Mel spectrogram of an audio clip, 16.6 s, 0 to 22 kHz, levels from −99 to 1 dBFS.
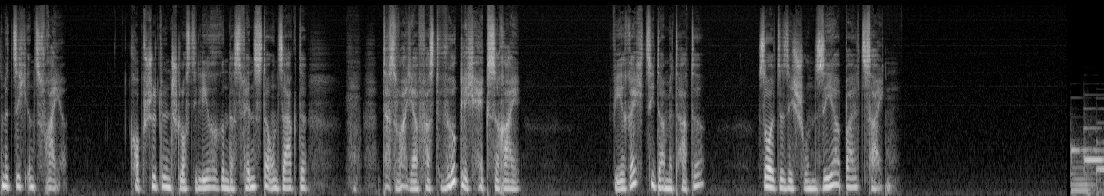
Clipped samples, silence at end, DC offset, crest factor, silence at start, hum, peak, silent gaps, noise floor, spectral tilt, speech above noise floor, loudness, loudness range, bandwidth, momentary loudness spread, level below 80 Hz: under 0.1%; 0 s; under 0.1%; 22 dB; 0 s; none; -4 dBFS; 16.00-16.04 s; -70 dBFS; -4.5 dB/octave; 48 dB; -23 LUFS; 4 LU; 19.5 kHz; 15 LU; -58 dBFS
